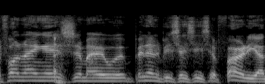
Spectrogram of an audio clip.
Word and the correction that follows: Farhadi: on the phone. I think I'd have to go. – Farhadi. – Oh. – I think is how you pronounce it.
